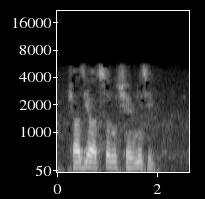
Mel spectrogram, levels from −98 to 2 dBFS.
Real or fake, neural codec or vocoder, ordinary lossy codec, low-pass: real; none; MP3, 24 kbps; 5.4 kHz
